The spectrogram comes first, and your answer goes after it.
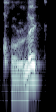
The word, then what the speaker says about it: collected: Acento en en la e. No. Collected.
